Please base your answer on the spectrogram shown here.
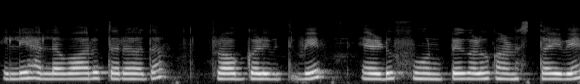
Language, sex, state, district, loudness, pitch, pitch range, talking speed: Kannada, female, Karnataka, Bidar, -14 LUFS, 255 Hz, 250-265 Hz, 125 wpm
